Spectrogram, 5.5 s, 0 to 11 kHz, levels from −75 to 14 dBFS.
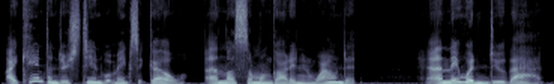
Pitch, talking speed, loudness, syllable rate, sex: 230 Hz, 205 wpm, -19 LUFS, 5.5 syllables/s, female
